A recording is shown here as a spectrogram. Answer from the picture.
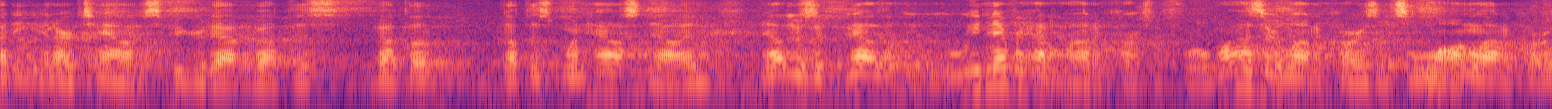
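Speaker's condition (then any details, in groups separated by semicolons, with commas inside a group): No condition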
